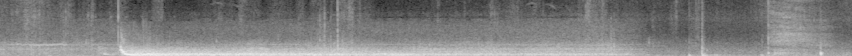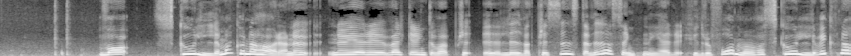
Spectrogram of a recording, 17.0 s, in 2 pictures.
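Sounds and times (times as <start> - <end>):
lightning strike recorded underwater by a hydrophone: 0.0 - 6.5
speech: 9.6 - 17.0.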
